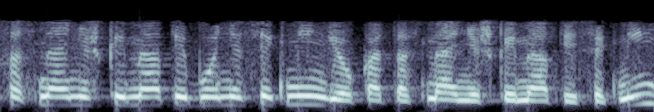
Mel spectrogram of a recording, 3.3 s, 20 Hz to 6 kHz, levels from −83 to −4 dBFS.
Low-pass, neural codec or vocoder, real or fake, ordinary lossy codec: 5.4 kHz; none; real; MP3, 24 kbps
